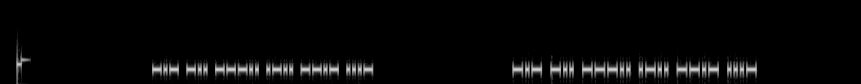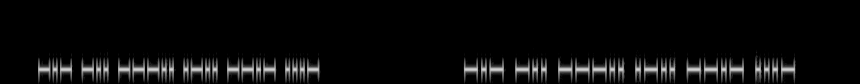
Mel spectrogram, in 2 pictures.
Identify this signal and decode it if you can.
Morse code, heard as a keyed tone, about 33 wpm, 700 Hz. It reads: KD8LQV KD8LQV KD8LQV KD8LQV
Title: Speed Racing - USA 2x3 Call Signs 28wpm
